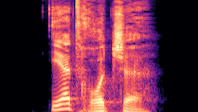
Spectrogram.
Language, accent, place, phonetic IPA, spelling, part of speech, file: German, Germany, Berlin, [ˈeːɐ̯tˌʁʊt͡ʃə], Erdrutsche, noun, De-Erdrutsche.ogg
- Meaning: nominative/accusative/genitive plural of Erdrutsch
